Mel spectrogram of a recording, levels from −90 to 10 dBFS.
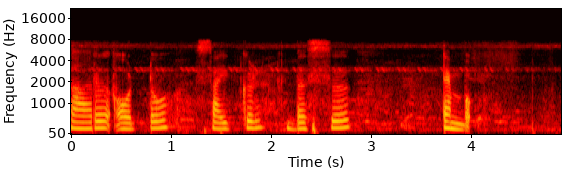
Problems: none marked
